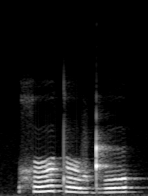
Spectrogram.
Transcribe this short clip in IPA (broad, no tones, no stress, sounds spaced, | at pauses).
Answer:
x ə˞ t ə˞ v ɖʱ ɤ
